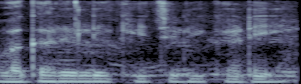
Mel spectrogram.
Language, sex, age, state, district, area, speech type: Gujarati, male, 45-60, Gujarat, Junagadh, rural, spontaneous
